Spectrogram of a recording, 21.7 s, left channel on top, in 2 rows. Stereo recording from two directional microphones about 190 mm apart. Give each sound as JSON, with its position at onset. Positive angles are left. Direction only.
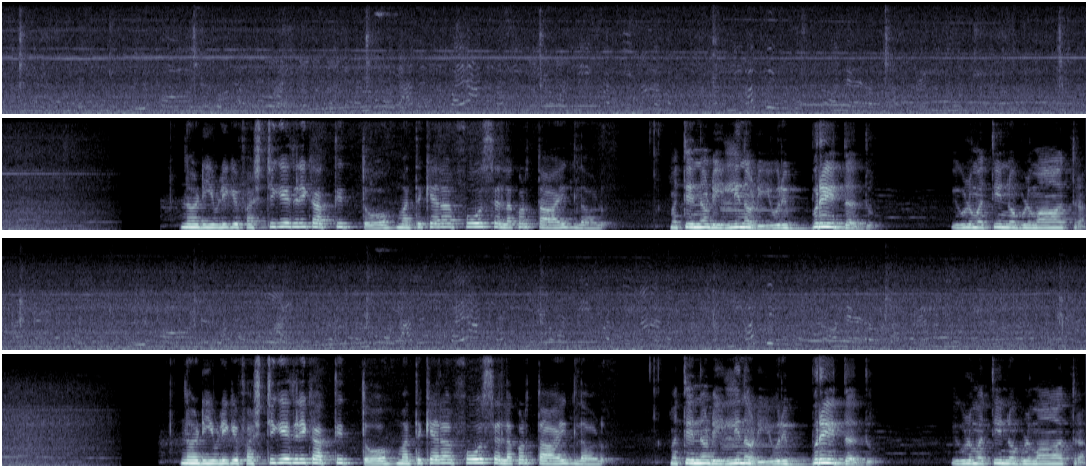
{"t": 12.6, "sound": "a woman's voice", "side_deg": -15}
{"t": 17.5, "sound": "speech", "side_deg": 5}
